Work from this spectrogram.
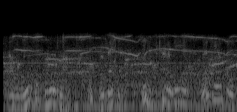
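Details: Newborn Schnauzer puppies, a litter just delivered by caesarean, whining for milk: continuous high, wavering whines from several pups overlap throughout, over a lower murmur of voices.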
